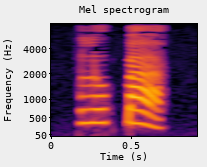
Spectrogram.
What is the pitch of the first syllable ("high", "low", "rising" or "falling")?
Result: high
